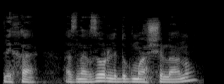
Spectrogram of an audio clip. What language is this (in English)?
Hebrew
